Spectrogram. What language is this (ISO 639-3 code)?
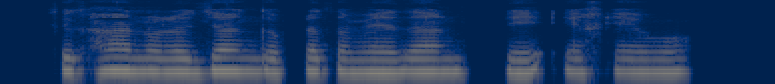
pus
